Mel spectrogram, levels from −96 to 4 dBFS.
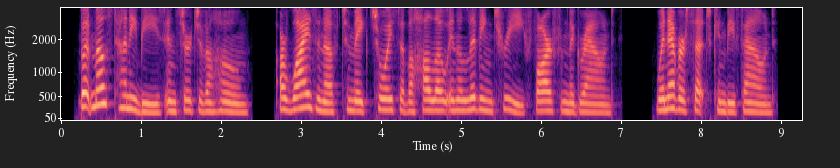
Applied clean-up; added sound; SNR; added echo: none; none; none; none.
